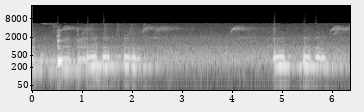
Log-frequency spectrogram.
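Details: Southern ground hornbill (Bucorvus leadbeateri) in Kruger, giving deep, hollow booming calls in two short bursts; a thin, high whistle from another bird sounds between them.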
